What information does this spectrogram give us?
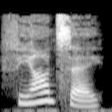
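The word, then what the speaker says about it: fiancée: The words for an engaged couple are fiancé. They're pronounced the same, but spelled differently.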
